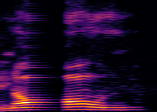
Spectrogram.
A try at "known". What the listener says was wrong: Okay.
